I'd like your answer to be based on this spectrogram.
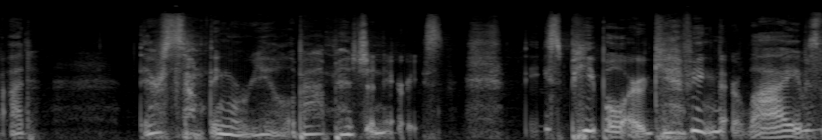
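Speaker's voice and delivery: high, barely voiced, choked up; tearful whisper. Real, not acted. Telling the church how missionaries moved her, tearful whisper. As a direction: whisper it like the tears are close.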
